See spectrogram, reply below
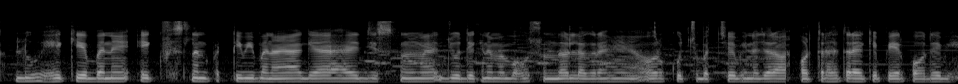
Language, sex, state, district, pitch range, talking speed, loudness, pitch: Hindi, male, Bihar, Kishanganj, 135-140 Hz, 195 wpm, -32 LUFS, 140 Hz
